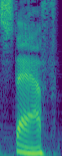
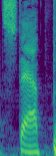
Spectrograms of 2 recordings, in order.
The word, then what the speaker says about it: Stapp: It is not Scott Staff. It is Scott Stapp.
